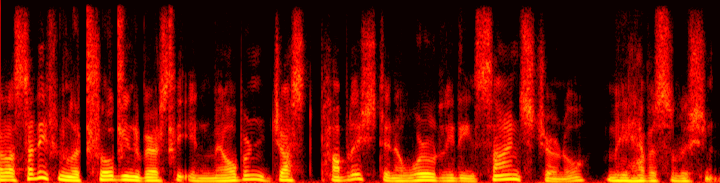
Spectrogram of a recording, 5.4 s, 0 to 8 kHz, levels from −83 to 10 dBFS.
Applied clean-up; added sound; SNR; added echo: neural diffusion model UNIVERSE++.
